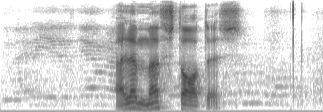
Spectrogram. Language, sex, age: Afrikaans, male, 19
